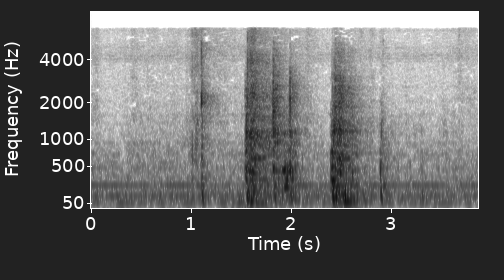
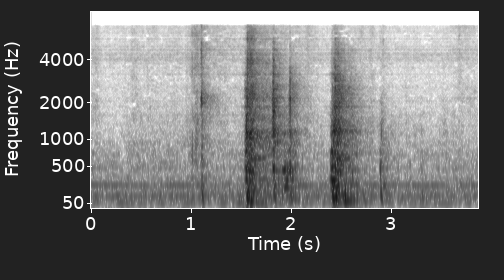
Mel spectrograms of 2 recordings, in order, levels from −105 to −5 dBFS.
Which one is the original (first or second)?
first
